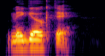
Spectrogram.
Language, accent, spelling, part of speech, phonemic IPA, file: French, France, mégaoctet, noun, /me.ɡa.ɔk.tɛ/, LL-Q150 (fra)-mégaoctet.wav
- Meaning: megabyte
